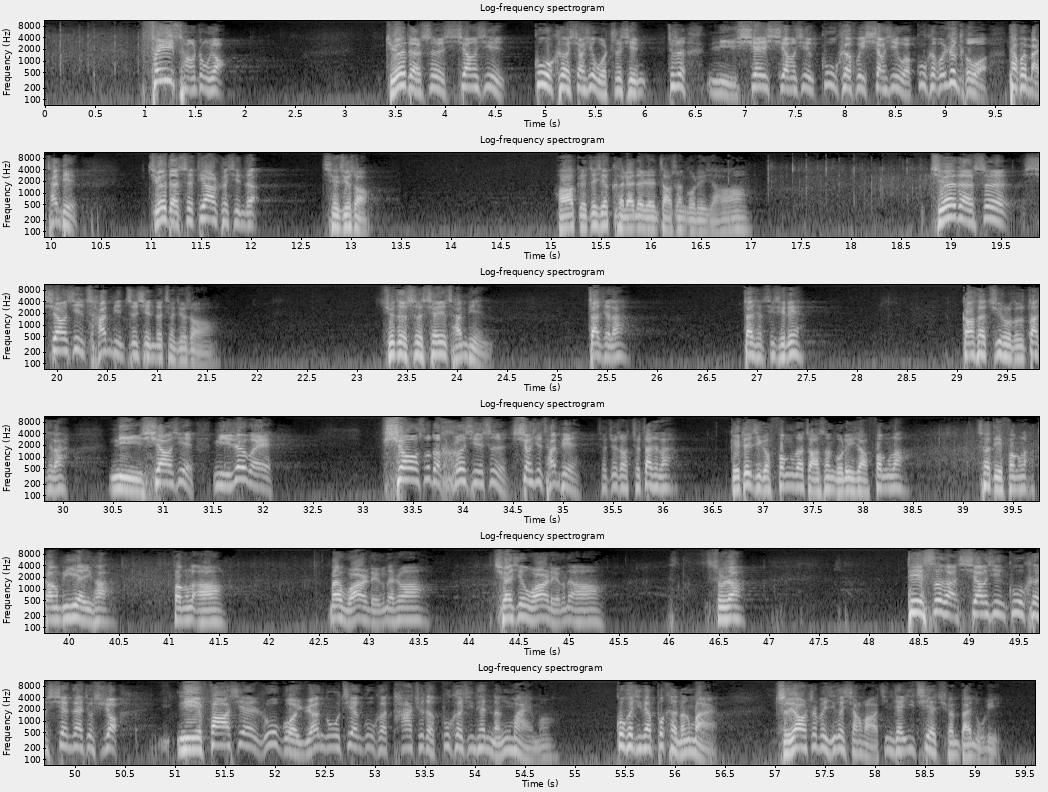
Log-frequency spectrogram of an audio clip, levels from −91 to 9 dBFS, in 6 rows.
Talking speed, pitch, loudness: 225 characters per minute, 150 Hz, -14 LUFS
